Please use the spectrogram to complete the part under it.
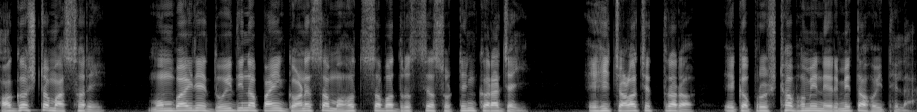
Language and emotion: Odia, neutral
